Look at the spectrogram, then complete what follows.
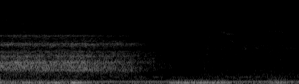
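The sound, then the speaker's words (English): A deep breath during guided breathwork meditation, heard as a soft, breathy sigh that lasts about a second and a half before fading into quiet. “And breathe.”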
